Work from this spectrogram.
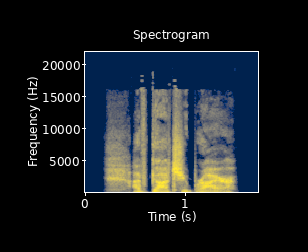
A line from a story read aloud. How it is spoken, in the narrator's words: I murmur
